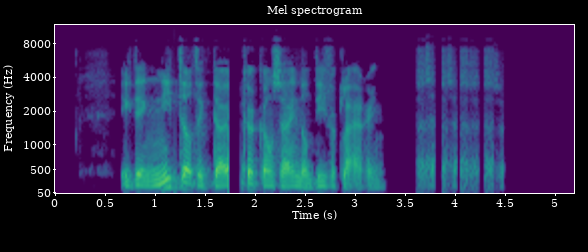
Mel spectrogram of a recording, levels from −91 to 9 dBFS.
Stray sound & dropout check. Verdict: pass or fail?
fail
